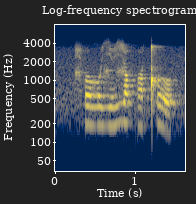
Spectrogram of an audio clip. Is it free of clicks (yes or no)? no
